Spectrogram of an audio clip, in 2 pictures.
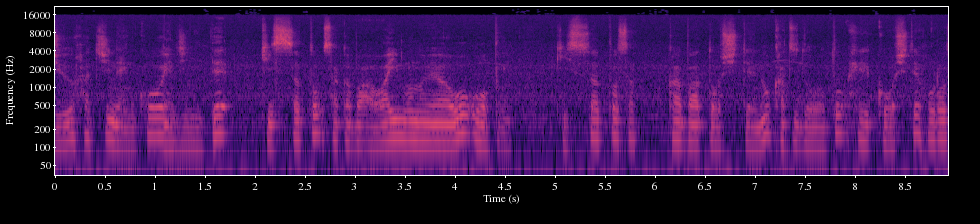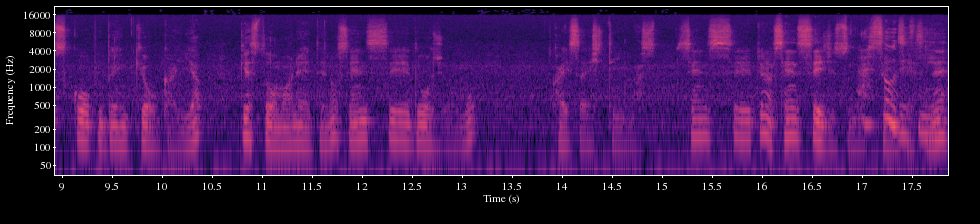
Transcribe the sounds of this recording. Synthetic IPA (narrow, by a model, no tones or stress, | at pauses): ɨːhat͡ɕinẽ̞ŋkʰo̞ːẽ̞ɲd͡ʑĩnd̪e̞ | kʲisːat̪o̞sakabaːβaimo̞no̞jaoʔoːpɯ̟̃ŋ | kʲisːat̪o̞sa | kabat̪o̞ɕi̥t̪e̞no̞kat͡sɨd̪o̞ːt̪o̞he̞ːko̞ːɕi̥t̪e̞ho̞ɾo̞sɨ̥ko̞ːpɯ̟bẽ̞ŋkʲo̞ːkaija | ɡ̥e̞sɨ̥t̪o̞ːmane̞ːt̪e̞no̞sẽ̞ɰ̃se̞ːd̪o̞ːʑo̞ːmo | kaisaiɕi̥t̪e̞imasɨ̥ | sẽ̞ɰ̃se̞ːt̪ojiɯnoasẽ̞ɰ̃se̞ːʑɨt͡sɨnood̪esɨne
